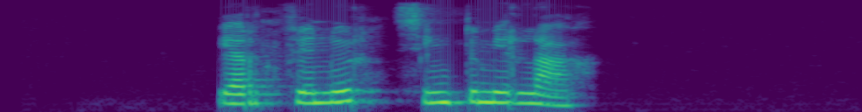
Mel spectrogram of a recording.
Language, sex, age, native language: Icelandic, other, 30-39, Icelandic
